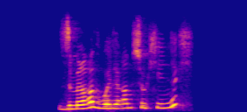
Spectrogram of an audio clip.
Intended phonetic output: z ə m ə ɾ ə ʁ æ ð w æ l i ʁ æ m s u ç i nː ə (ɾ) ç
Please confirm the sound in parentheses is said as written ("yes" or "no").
no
